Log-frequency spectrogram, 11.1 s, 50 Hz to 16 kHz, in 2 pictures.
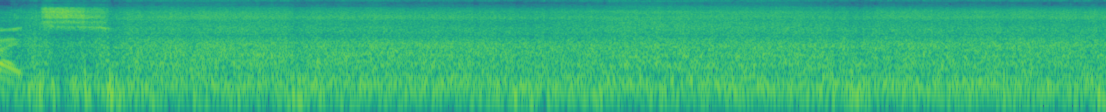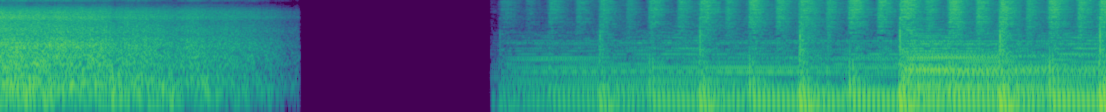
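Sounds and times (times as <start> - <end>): ocean surf washing onto beach: 0.0 - 7.0
wind on microphone: 0.0 - 7.0.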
